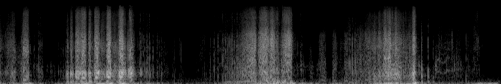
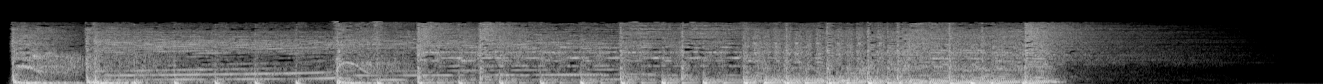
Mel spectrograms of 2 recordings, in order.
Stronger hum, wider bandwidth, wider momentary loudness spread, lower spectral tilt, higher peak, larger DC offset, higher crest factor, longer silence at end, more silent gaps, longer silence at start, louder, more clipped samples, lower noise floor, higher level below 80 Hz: neither; first, 17 kHz vs 8 kHz; first, 21 LU vs 5 LU; about the same, -3.5 dB/octave vs -4.5 dB/octave; second, -8 dBFS vs 0 dBFS; neither; first, 22 dB vs 16 dB; second, 0 s vs 2 s; neither; about the same, 0 s vs 0.1 s; second, -28 LUFS vs -16 LUFS; neither; second, -55 dBFS vs -71 dBFS; second, -38 dBFS vs -20 dBFS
